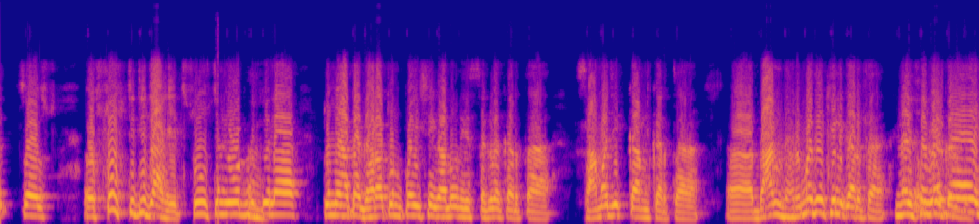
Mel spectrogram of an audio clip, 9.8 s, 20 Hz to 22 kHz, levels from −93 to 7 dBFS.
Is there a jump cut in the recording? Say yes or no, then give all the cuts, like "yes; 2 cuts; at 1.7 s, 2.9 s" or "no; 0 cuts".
yes; 1 cut; at 2.2 s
